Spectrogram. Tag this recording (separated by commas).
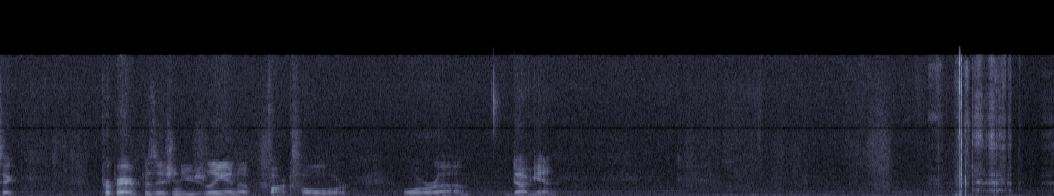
Speech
